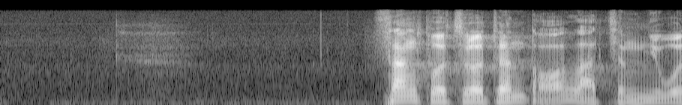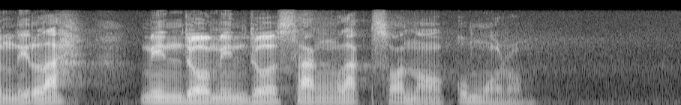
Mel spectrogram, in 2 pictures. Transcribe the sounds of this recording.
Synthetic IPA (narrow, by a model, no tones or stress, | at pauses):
saŋb̥ɔ̤d̥ʒ̥ɾɔ̤d̪̥ä̤nt̪ɔlad̥ʒ̥ə̤ŋɲuwʊnlilahminɖ̪ɔminɖɔsaŋlaksɔnɔkumɔ̰ɾɔ̰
